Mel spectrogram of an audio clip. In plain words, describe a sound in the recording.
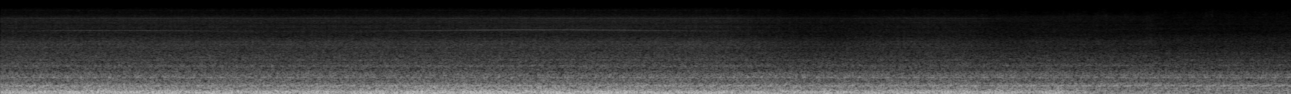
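A truck engine hums steadily while driving, easing off toward the end.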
